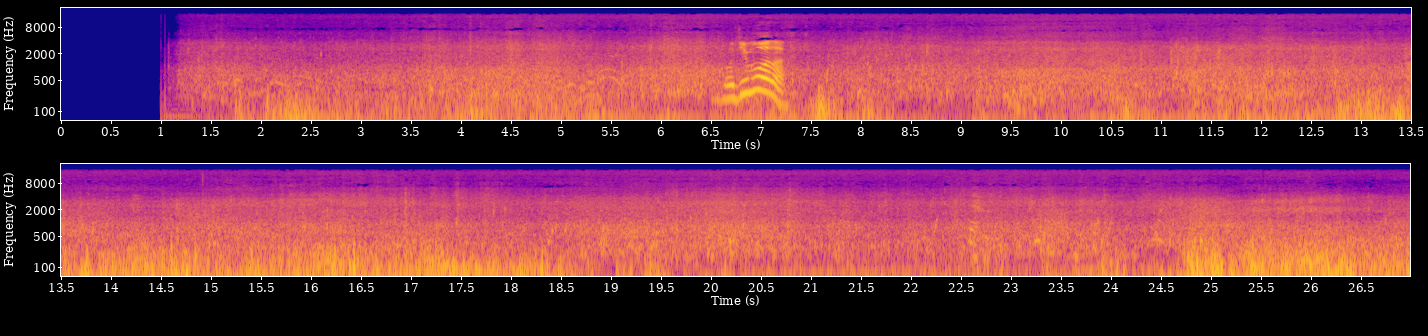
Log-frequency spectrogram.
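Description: Waves splash against rocks close by.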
